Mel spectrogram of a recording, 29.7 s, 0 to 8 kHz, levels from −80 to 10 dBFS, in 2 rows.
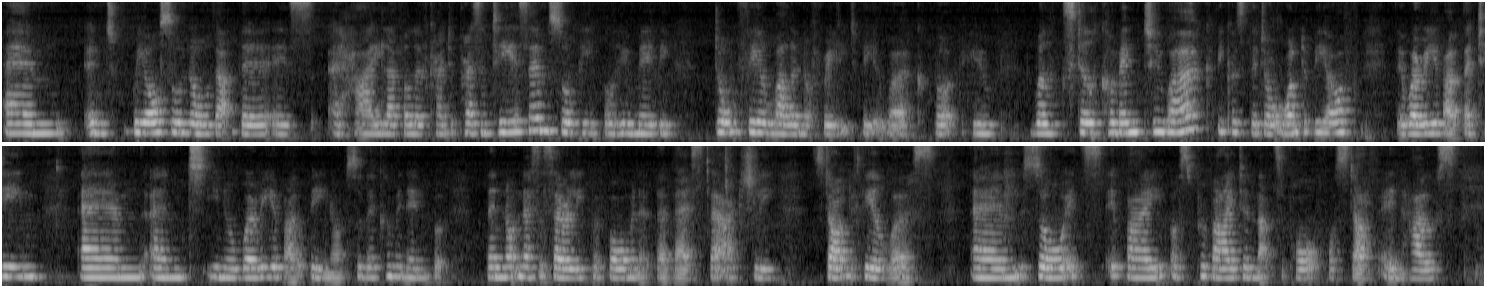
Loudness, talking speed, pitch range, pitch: -25 LUFS, 170 wpm, 195-215 Hz, 205 Hz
